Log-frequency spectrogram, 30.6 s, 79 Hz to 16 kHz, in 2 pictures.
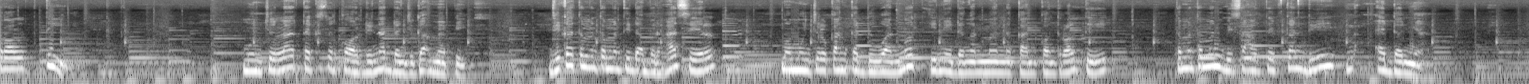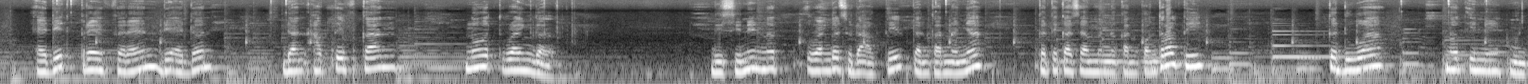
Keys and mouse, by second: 1.2 ctrl+t, 12.8-16.2 drag, 29.4-29.9 drag, 30.2 click.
